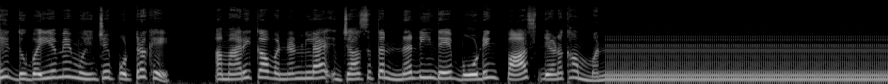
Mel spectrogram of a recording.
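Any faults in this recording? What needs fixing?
A system hang loop starts at 6.06 s and runs to the end. The system froze, but the hardware kept replaying one buffer. A 21.33 ms slice repeats as a steady 46.9 Hz buzz. That fits a 1024-sample buffer. A watchdog should mute output when the buffer stops refilling.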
